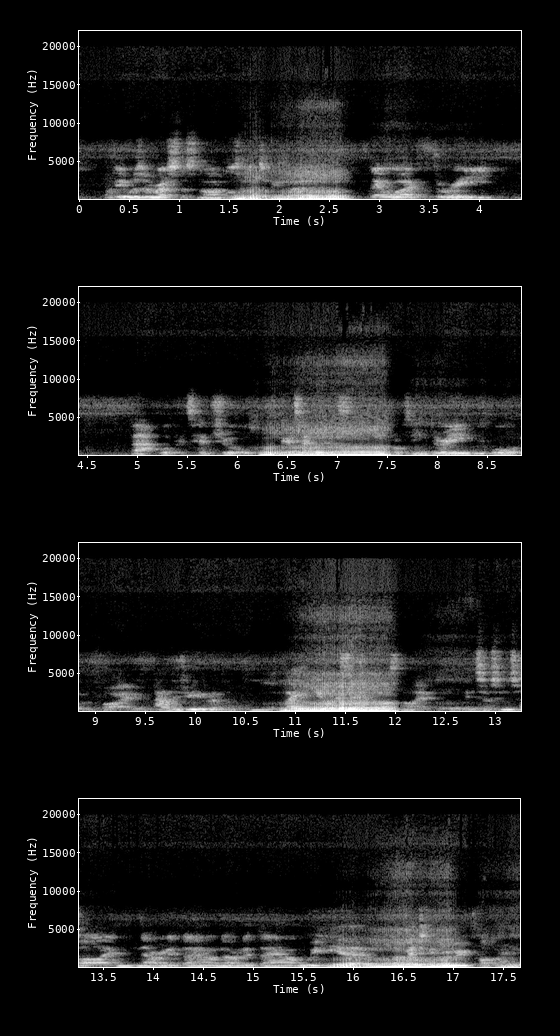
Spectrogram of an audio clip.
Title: loud snoring dog 🐕 🐶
